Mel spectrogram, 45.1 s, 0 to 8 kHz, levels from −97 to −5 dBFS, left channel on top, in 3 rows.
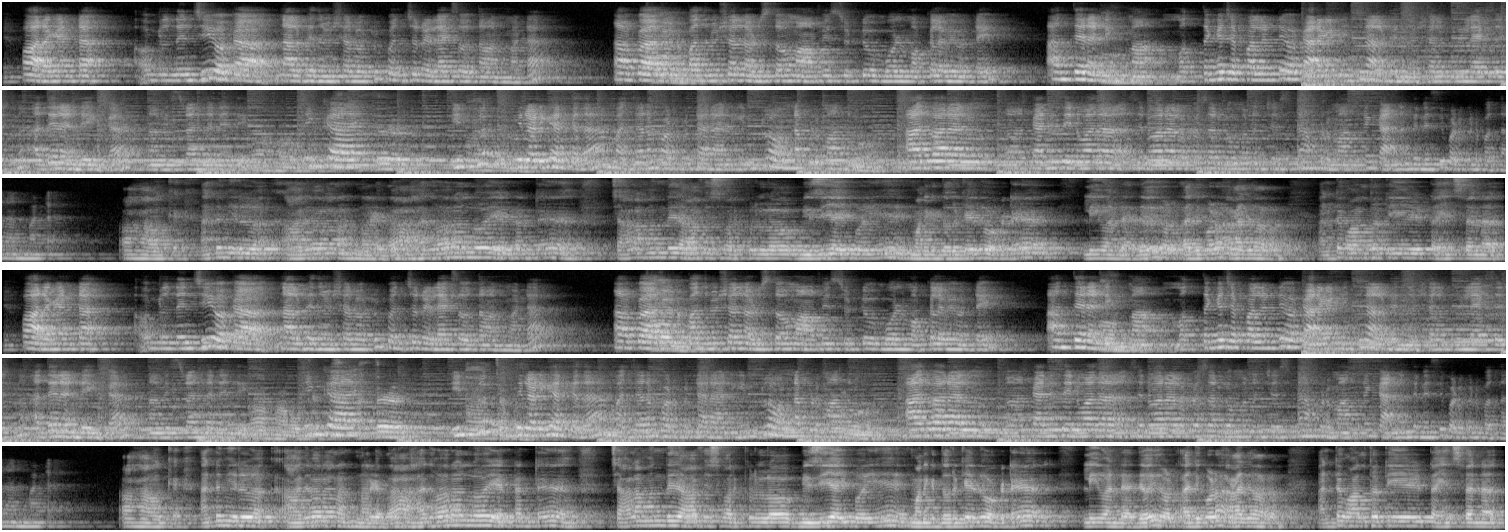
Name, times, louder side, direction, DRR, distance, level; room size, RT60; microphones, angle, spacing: voice 1, 0.2-0.9 1.3-5.4 6.1-9.9 10.4-17.5 18.0-18.6 19.5-23.6 24.1-30.5, equal, ahead, 1 dB, 0.7 m, -26 dB
voice 2, 6.5-6.9 11.0-11.4 17.5-18.2 18.6-19.1 19.7-20.3 23.4-23.8 31.3-40.6 40.9-42.9 43.2-45.0, right 4 dB, 55° right, 5 dB, 0.6 m, -25 dB
sound 1, 13.0-29.0, equal, 50° left, 1.3 m, -32 dB
8.5 x 3.4 x 3.9 m, 1.3 s
head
